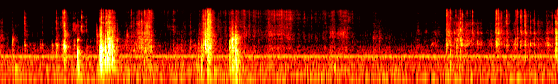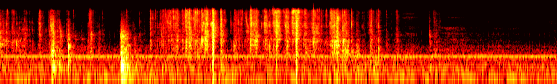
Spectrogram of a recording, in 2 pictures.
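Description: A sealed hockey card box being handled and opened: scattered clicks and knocks of cardboard and plastic on the table, then plastic wrapping crinkling and tearing for a few seconds in the second half. A faint steady low hum runs underneath.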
